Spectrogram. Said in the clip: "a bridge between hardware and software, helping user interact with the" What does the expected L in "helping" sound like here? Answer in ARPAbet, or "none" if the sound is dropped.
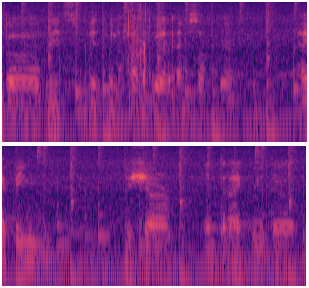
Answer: none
